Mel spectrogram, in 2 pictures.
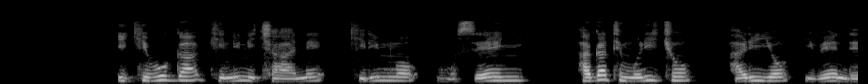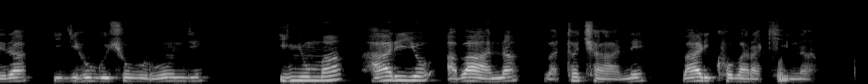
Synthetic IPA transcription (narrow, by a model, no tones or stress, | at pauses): ikʰiβuɡakʰininit͡ʃaːne̞ | kʰiɾimŋo̞ | umuse̞ːɲi | haɡatʰimuɾit͡ʃo̞ | haɾijo̞iβe̞ːnde̞ɾa | ɾjiɡiɦuɡut͡ʃuβuɾuːndiː | ɲuma | haɾijo̞aβaːna | βatʰo̞t͡ʃaːne̞ | βaɾikʰo̞βaɾakʰina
